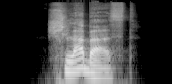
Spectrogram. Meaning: second-person singular present of schlabbern
- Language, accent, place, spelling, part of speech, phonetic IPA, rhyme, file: German, Germany, Berlin, schlabberst, verb, [ˈʃlabɐst], -abɐst, De-schlabberst.ogg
